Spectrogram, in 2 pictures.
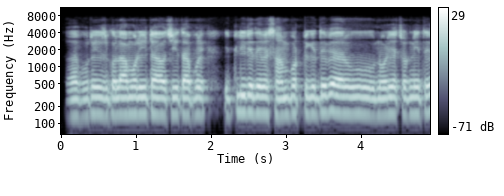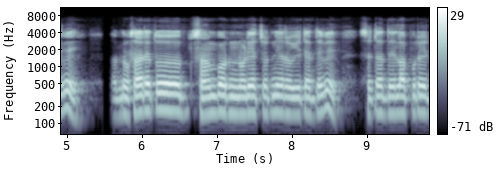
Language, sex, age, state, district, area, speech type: Odia, male, 18-30, Odisha, Kalahandi, rural, spontaneous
